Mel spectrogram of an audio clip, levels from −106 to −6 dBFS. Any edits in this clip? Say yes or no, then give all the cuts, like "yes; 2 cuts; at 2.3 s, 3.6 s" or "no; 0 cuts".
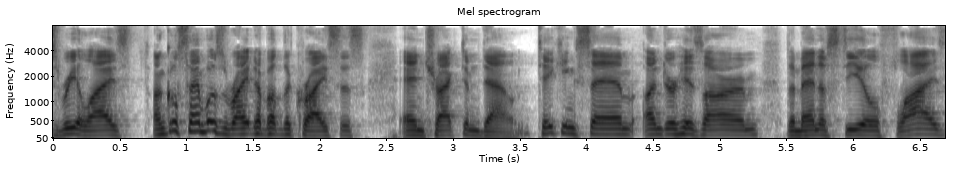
no; 0 cuts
